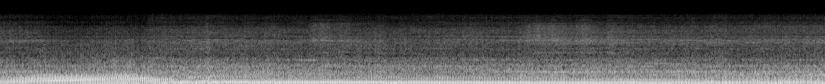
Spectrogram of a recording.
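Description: A BMW R18 B bagger motorcycle engine pulls away, a loud, steady low rumble from close by with a rising whine near the start, running continuously without talk.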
